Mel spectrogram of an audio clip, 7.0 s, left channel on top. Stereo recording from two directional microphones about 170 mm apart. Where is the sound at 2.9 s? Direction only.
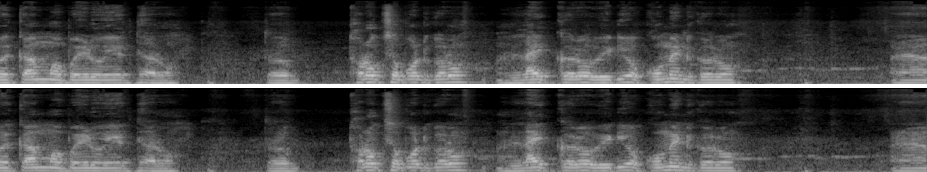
10° left (ahead or behind).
